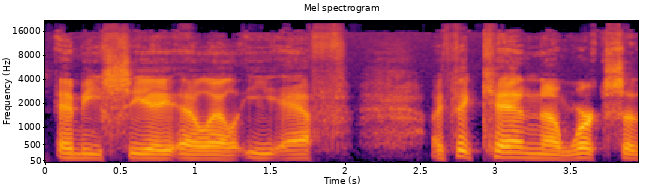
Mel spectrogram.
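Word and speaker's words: Micallef: Another gentleman I listen to is, I'll pronounce his name wrong, Ken McAuliffe, I think is pronounced his name. Ken, it's Mecallef.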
